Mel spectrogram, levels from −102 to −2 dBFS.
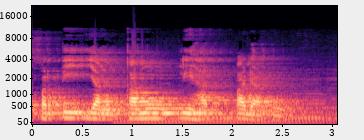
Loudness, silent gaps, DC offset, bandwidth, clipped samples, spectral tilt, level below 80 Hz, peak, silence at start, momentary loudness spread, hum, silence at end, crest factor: -14 LUFS; none; under 0.1%; 6.4 kHz; under 0.1%; -8.5 dB/octave; -42 dBFS; 0 dBFS; 0 s; 11 LU; none; 0 s; 14 dB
